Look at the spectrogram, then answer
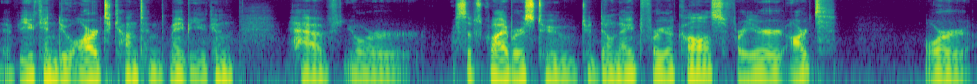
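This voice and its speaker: A man's voice: low voice, dark tone. A man from China with a Chinese accent and a soothing voice, chatting casually with viewers on his livestream in careful, searching second-language phrasing. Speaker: live streamer.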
